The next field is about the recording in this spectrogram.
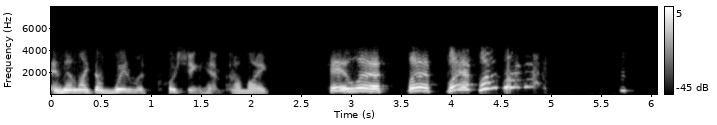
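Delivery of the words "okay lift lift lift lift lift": mock very slow, drawn-out repeated yells, rising in pitch. Retelling yelling at a driver in the car: imitating own yelling. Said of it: "I'm, like, yelling at him".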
